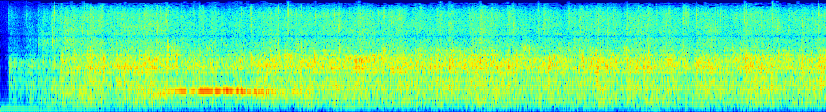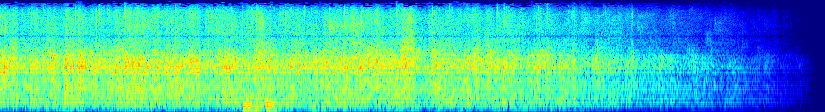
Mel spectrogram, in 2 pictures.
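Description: Live concert audience applauding after the song ends, with a brief whoop from the crowd about two seconds in. The clapping tapers off over the last couple of seconds.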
